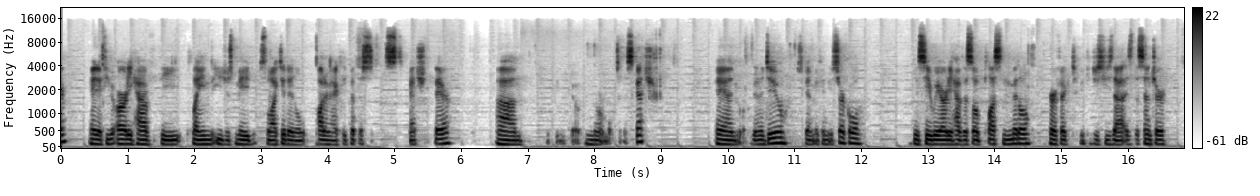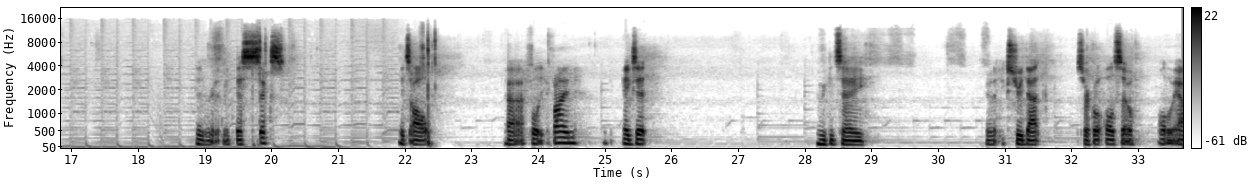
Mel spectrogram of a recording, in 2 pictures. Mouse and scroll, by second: 7.0 right click, 7.8 click, 8.7 scroll down 4, 10.8 click, 14.6 click, 16.0 click, 18.0 click, 19.0 click, 20.5 right click, 21.3 click, 24.7 click, 28.8 click, 30.0 click, 31.5-32.1 scroll down 4.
